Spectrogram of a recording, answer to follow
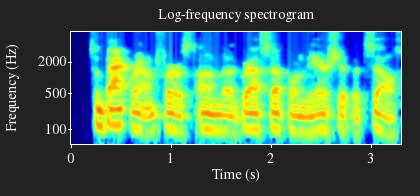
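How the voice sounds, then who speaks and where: The speaker has a New York accent. The intonation stays fairly even. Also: man. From New York, US. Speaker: stamp collector presenting a talk. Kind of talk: presentation lecture. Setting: video call. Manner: hesitant with frequent ums.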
